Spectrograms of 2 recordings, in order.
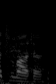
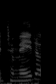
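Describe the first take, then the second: First: "tomato" with an AH in the middle; long open AH in "tomato"; British pronunciation. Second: "tomato" with an AY in the middle; American pronunciation. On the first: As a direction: say "tomato" as tuh-MAH-toh. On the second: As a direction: say "tomato" as tuh-MAY-toh. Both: Shown as a demonstration. Asks which pronunciation they use.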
